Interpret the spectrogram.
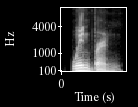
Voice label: "windburn", American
